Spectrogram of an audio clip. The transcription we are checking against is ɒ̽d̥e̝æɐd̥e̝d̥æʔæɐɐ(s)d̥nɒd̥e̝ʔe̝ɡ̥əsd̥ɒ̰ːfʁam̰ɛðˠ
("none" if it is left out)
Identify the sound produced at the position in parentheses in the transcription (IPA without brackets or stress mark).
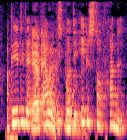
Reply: none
